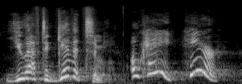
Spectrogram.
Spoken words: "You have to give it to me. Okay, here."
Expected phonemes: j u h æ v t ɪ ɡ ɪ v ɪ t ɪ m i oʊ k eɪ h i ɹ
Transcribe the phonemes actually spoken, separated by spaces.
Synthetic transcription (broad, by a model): j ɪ h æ f t ɪ ɡ ɪ v ɪ t ɪ m i oʊ k eɪ h i ɹ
